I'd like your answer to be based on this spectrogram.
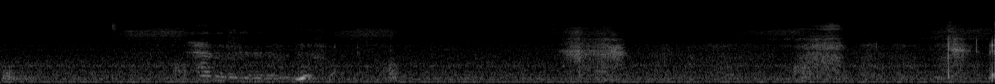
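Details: Repeated rough, snorting breath noises from a person sleeping in a quiet room; a sleep study is suggested. Snoring.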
